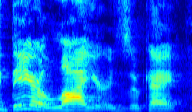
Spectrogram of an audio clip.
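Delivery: usual speaking voice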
